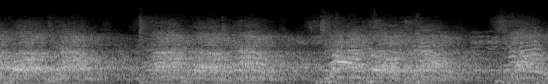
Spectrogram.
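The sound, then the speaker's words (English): An angry political protest crowd shouts outside a vote counting center in Detroit, a dense, continuous roar of many raised voices that swells and dips repeatedly. “That's the sound of dozens of angry Trump supporters converging on vote counting centers in Detroit.”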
